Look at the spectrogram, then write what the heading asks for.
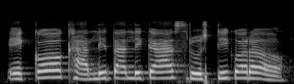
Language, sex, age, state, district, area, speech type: Odia, female, 30-45, Odisha, Dhenkanal, rural, read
